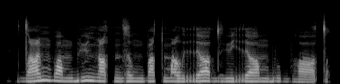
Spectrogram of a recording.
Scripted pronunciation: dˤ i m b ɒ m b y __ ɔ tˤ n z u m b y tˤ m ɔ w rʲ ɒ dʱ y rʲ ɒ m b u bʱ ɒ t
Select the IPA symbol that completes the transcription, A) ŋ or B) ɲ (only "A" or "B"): B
